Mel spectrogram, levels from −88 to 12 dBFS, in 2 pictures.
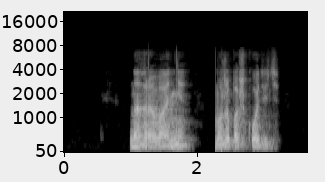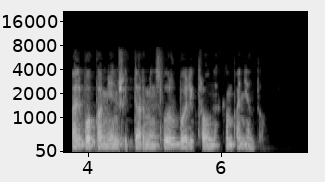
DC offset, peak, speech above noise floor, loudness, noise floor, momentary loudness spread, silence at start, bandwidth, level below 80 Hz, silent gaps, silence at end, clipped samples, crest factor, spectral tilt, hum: under 0.1%; 0 dBFS; 66 dB; -19 LUFS; -84 dBFS; 13 LU; 1 s; 7.4 kHz; -52 dBFS; none; 0.8 s; under 0.1%; 20 dB; -7.5 dB/octave; none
